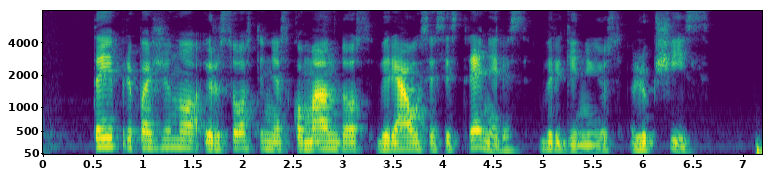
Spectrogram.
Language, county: Lithuanian, Kaunas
